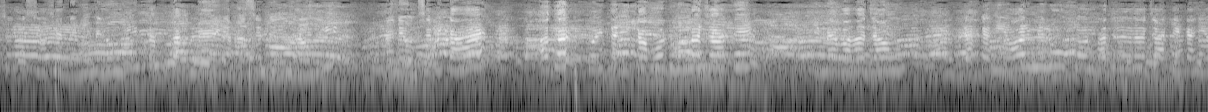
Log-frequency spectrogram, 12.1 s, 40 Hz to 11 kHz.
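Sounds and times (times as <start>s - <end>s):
crowd of people talking: 0.0s - 12.0s.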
